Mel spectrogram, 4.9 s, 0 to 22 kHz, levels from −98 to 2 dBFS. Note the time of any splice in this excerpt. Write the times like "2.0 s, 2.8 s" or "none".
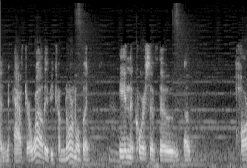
none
